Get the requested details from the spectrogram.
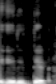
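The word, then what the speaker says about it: irritate: कहीं पे इसे हम ई भी प्रोनाउंस कर देते हैं आई को, जैसे कि इरिटेट।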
